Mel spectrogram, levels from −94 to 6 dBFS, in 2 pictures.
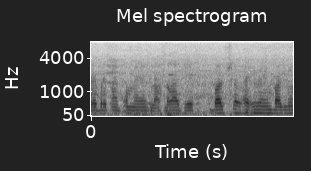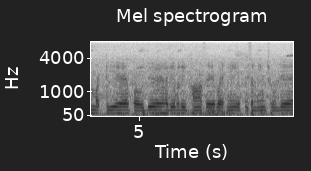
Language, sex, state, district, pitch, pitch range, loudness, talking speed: Hindi, male, Chandigarh, Chandigarh, 125 Hz, 125-130 Hz, -19 LUFS, 165 wpm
